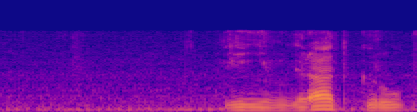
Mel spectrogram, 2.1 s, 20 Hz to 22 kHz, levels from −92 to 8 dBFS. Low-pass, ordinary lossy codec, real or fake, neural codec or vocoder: 7.2 kHz; MP3, 48 kbps; fake; vocoder, 22.05 kHz, 80 mel bands, WaveNeXt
